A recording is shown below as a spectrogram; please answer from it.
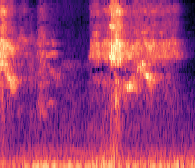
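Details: Lorikeet uttering a harsh screech, a short pause, then a longer, louder grating shriek that trails off, over a faint low hum.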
